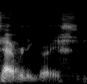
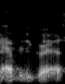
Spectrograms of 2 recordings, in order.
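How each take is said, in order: First: The last word sounds like grace. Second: The last word sounds like grass. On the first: This is the officially ruled way of saying the name. "said it was Haverty Grace" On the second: This is the old local way of saying the name. "If you're an old native, you say Haverty Grass"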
